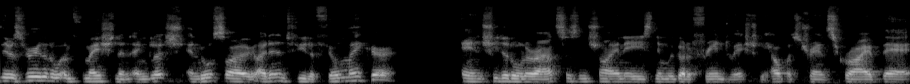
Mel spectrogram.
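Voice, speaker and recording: A man in a New Zealand accent, medium-pitched, fairly quick and fairly even in intonation. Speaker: writer and English teacher. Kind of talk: interview answer. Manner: casual, conversational.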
